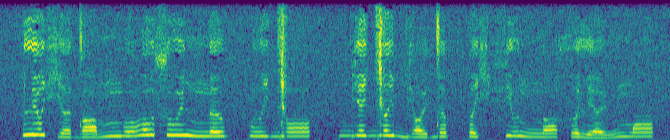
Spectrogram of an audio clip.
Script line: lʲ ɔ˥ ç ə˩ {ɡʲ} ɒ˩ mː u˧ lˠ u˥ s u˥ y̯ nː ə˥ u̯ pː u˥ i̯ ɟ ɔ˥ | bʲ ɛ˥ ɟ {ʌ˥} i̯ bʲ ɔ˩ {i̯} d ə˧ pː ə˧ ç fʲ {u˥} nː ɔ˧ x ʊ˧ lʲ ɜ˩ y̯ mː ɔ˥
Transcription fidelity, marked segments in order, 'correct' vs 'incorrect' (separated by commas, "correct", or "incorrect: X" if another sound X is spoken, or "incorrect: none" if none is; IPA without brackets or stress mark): incorrect: d, correct, incorrect: y̯, correct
